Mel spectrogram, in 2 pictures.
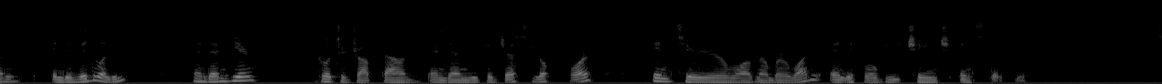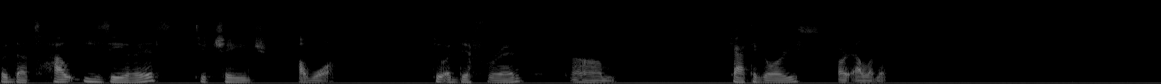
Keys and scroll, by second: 11.3 Escape, 16.0 Escape, 16.3 Escape.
